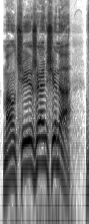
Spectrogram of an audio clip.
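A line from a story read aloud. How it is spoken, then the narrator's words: Sudden roar. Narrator (Russian): внезапно взревел Шавкат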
